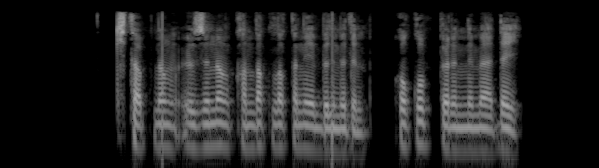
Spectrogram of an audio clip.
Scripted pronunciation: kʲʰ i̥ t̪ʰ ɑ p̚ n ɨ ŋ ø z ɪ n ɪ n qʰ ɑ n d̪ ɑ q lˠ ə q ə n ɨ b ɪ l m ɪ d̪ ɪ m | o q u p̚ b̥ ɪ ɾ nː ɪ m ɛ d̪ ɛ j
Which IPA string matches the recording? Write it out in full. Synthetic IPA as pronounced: kʲʰ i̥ t̪ʰ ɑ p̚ n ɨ ŋ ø z ɪ n ɪ ŋ qʰ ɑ n d̪ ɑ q lˠ ə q ə n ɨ b ɪ l m ɪ d̪ ɪ m | o q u p̚ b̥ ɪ ɾ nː ɪ m ɛ d̪ ɛ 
